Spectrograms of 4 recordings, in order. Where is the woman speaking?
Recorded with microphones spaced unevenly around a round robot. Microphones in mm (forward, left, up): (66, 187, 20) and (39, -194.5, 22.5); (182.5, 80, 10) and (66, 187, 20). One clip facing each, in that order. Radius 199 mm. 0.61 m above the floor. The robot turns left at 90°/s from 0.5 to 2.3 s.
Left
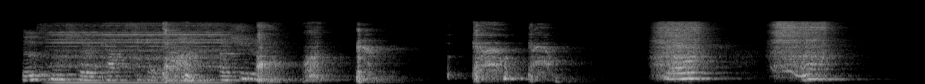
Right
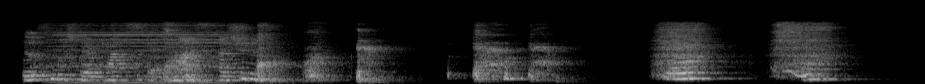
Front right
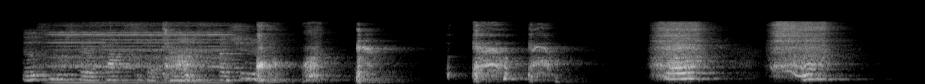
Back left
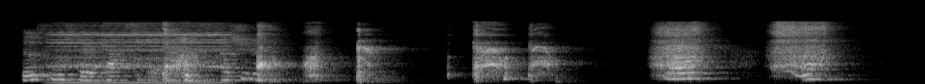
125° left, 2 m; by 2.6 s 35° right, 2 m.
